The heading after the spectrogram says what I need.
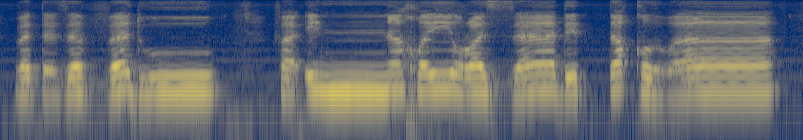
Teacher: نون کے اوپر شد ہے تو نون پہ غنہ کریں گے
